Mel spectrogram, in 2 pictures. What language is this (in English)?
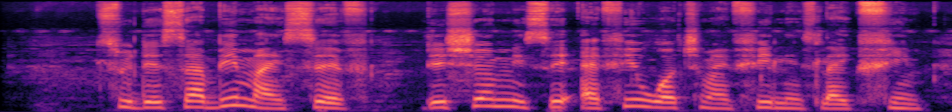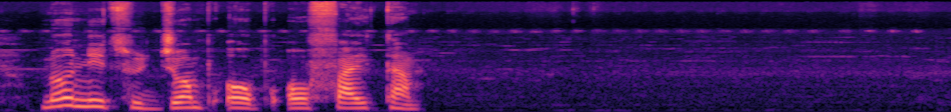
Nigerian Pidgin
